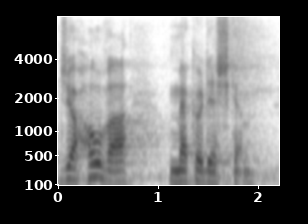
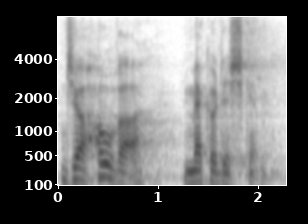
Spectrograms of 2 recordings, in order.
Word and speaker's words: Jehovah Mekoddishkem: Can you guys say that with me? Jehovah Mekoddishkem. Maybe one more time. Jehovah Mekoddishkem. Anybody know what that means? Good job. I heard at least a couple of people say it right.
